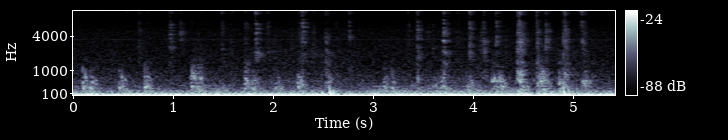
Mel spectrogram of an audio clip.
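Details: Pet guinea pig named Max purring indoors as it comes up to its owner: a low, deep rumble of rapid pulses, roughly three per second, running steadily throughout with faint clicks above.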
